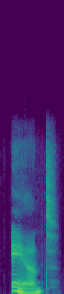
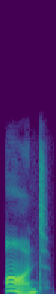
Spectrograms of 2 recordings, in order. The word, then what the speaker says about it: aunt: Aunt can be pronounced aunt American or aunt British. Both are correct.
